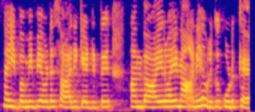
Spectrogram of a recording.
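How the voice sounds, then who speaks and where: A woman doing a squeaky hot-tempered village wife. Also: level tone, a little fast, a bit bright. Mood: remorseful. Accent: Tirunelveli Tamil. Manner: squeaky, scolding and emphatic. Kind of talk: comic cartoon voice acting.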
